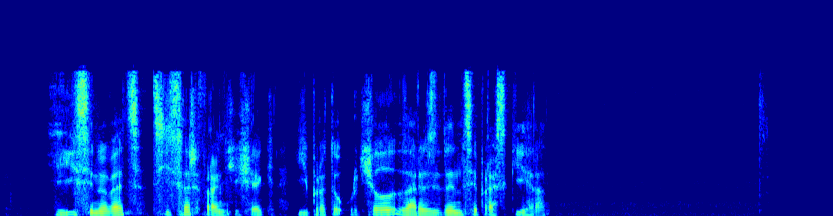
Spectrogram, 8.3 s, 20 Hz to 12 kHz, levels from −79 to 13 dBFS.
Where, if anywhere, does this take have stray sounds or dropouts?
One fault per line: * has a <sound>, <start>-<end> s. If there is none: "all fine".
all fine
